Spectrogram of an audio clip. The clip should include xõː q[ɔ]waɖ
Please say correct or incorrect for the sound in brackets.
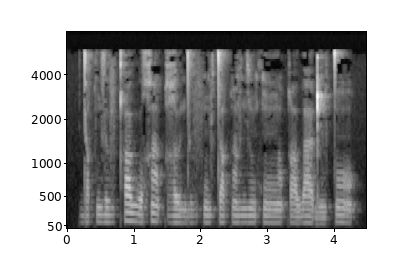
incorrect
